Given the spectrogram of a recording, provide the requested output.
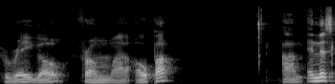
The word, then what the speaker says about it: Rego: or Rego it's it's spelled REO but it's pronounced Rego from Opa um in this case I opted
